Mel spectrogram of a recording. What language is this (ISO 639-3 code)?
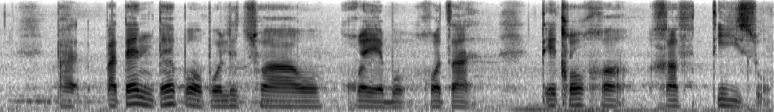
tsn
